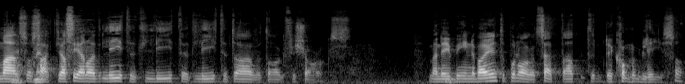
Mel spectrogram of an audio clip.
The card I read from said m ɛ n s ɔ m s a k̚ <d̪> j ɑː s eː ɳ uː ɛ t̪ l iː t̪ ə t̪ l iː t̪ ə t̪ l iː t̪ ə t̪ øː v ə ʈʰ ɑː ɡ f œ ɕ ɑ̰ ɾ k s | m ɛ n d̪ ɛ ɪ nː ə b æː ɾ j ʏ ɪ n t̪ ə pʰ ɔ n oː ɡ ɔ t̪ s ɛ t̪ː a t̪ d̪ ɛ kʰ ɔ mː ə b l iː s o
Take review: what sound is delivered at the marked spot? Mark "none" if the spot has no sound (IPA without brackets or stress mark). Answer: t̪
